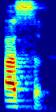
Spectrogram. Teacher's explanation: سین کے اوپر سیٹی کی آواز آئے گی، حمزہ کو سین سے ملائیں گے، اس۔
